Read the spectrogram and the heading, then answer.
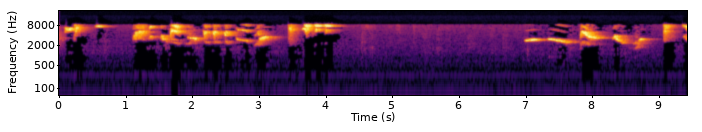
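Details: Orange-headed thrush singing 'rock'n roll' style, a rapid burst of high chattering and whistled notes for about four seconds, a pause of near silence, then another quick series of rising and falling whistles.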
